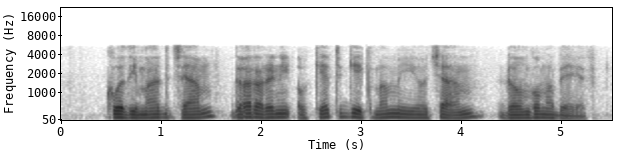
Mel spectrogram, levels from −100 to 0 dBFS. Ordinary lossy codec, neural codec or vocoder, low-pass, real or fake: AAC, 48 kbps; codec, 16 kHz, 1.1 kbps, Voila-Tokenizer; 5.4 kHz; fake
